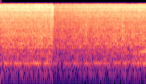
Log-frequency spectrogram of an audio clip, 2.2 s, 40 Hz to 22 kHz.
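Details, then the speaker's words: Engine with rebuilt Carter two-barrel carburetor, idling around 500 rpm: low, slow, even idle with soft airy intake hiss, no misses or stumbles; normal idle. "this thing's island about uh like 500 or something it's just absolutely perfect"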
